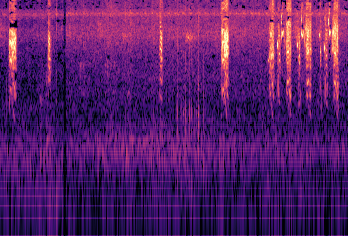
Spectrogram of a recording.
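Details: Forest recording of zebra finches: a loud nasal call at the start and another mid-way, followed by a rapid series of short harsh calls near the end, against a low continuous drone.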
